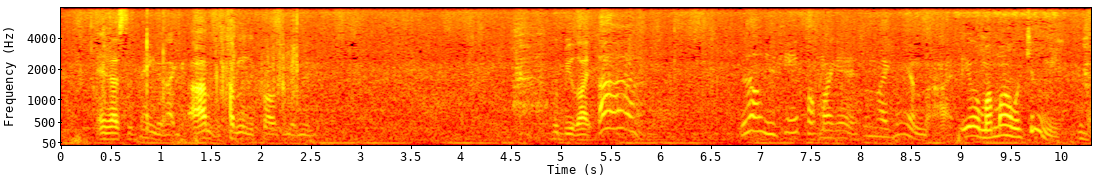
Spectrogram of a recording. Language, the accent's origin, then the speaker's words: English; Philadelphia, Pennsylvania, United States; I'm from Philadelphia, so my mom would beat my ass if I don't pump your gas, I think.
